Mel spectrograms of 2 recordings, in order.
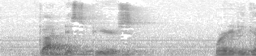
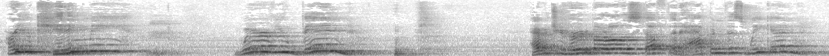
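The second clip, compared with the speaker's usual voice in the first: much higher and louder, disbelieving; incredulous disciples; 13 semitones higher, 7 dB louder than usual. Retold or imitated. Disciples on the road scoffing at the stranger, incredulous and loud. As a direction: throw it back at him like he's clueless. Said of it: "and they're like".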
